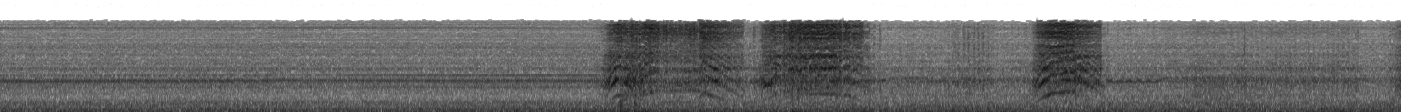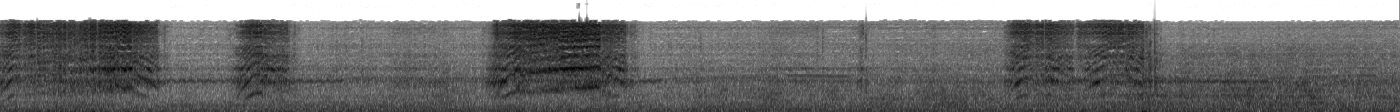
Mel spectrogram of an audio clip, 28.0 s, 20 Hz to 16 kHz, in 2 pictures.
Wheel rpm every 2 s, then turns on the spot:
0, 0, 10, 110, 30, 30, 30, 110, 30, 80, 20, 10, 70, 10.
8-12 16-18 20-22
